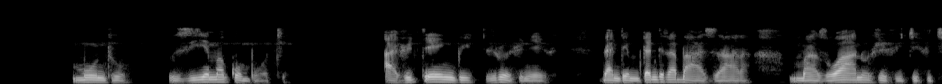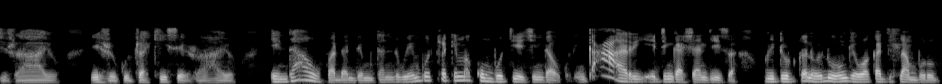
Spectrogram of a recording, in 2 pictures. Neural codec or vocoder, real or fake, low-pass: none; real; 5.4 kHz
